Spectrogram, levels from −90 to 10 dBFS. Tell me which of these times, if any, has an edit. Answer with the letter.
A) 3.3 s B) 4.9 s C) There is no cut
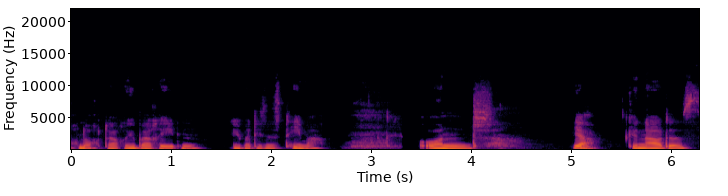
A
